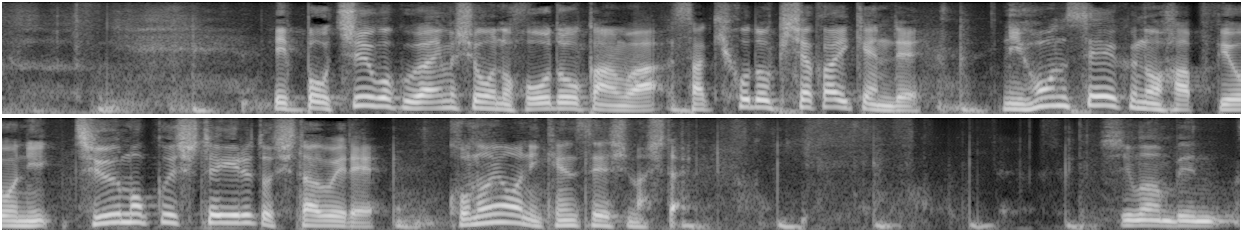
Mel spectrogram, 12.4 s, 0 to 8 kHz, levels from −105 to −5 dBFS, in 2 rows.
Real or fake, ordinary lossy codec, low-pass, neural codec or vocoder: fake; none; none; codec, 16 kHz, 2 kbps, X-Codec, WavLM features, trained on Multilingual LibriSpeech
